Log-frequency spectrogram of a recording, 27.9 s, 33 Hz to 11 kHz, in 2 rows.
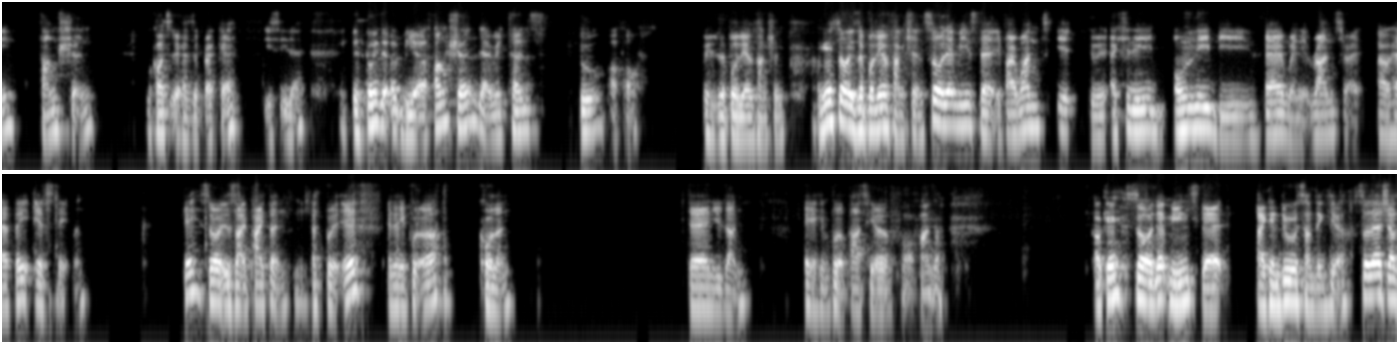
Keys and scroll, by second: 9.1 ctrl+Left, 9.3 ctrl+Left, 16.2 ctrl+Right, 16.4 ctrl+Right, 16.5 ctrl+Right, 16.9 ctrl+Right, 17.8 ctrl+Right, 25.8 ctrl+BackSpace.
